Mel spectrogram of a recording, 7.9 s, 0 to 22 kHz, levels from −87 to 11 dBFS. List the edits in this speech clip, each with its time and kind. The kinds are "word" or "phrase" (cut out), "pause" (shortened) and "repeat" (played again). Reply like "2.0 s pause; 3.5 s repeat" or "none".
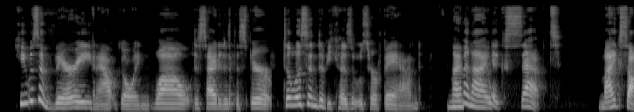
1.2 s word; 1.8 s word; 2.4 s word; 2.9 s word; 3.4 s word; 4.1 s word; 4.7 s word; 5.8 s word; 6.1 s word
